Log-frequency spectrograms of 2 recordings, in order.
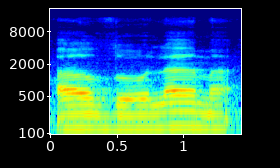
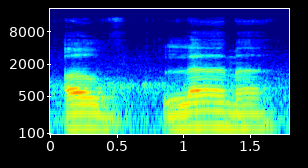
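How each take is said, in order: The two takes are said the same way.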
